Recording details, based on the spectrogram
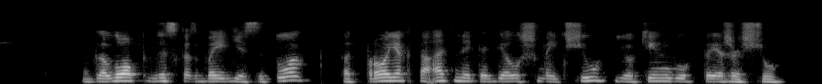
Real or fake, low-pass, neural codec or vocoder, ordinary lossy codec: fake; 7.2 kHz; codec, 16 kHz, 1 kbps, X-Codec, HuBERT features, trained on balanced general audio; AAC, 32 kbps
